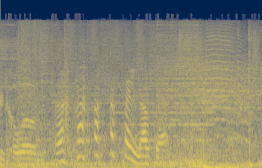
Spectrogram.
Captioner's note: laughs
